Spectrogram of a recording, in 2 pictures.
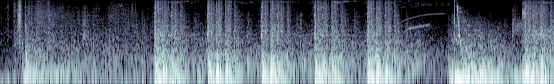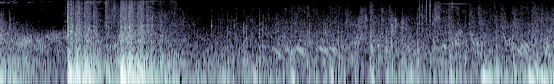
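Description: Gunfire blowing up turrets in the video game Anthem: loud, rapid bursts of shots and booming impacts in a rhythmic barrage, easing into a denser, lower-level rattle of fire toward the end.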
